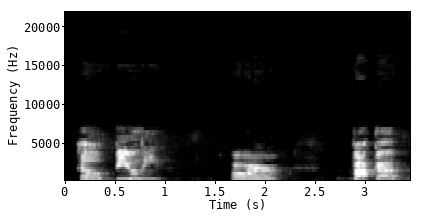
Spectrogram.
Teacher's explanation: La V is probably the most complicated letter in Spanish because in many parts, especially in Spain itself, the V and the B have become the same sound. So in Spain, it sounds exactly like a B, el violín, or vaca, V-A-C-A, is vaca.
